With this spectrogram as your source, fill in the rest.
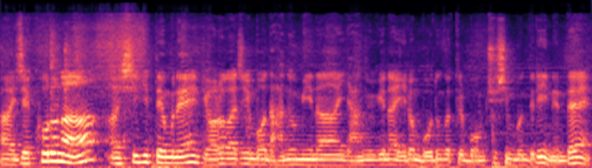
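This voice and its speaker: A man of medium pitch talks at a fairly quick pace with hardly any pauses and ordinary pitch variation. Audible room echo and noticeable background noise are present. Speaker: pastor. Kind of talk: church announcements. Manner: fast; hesitant fillers.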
